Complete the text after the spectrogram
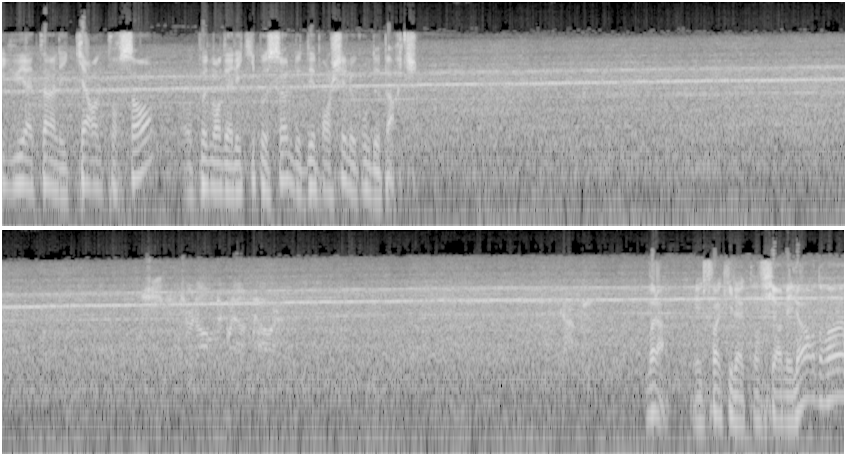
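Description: A jet engine whines steadily, its pitch slowly rising.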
